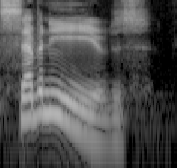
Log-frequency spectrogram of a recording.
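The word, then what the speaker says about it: Seveneves: That's right, you pronounce it Seven Eves.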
